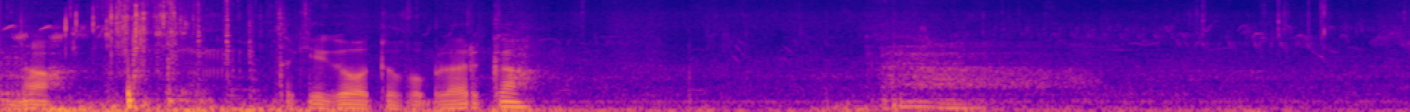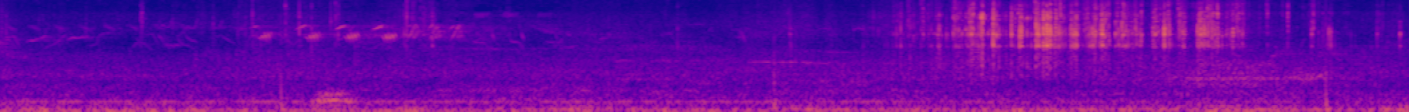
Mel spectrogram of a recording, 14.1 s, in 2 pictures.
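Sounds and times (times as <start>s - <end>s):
low rumble: 0.0s - 14.0s
small birds chirping: 0.0s - 14.0s
rustling and scraping on mesh net: 10.9s - 14.0s.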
